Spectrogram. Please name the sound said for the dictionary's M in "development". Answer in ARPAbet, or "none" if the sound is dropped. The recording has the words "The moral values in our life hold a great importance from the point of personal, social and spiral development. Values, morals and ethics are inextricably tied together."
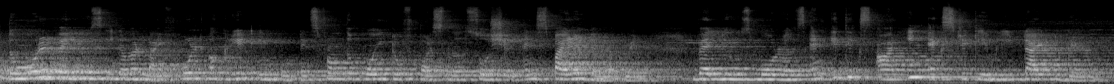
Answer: M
